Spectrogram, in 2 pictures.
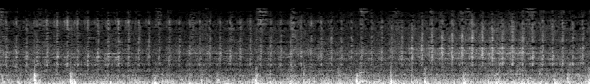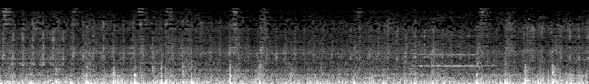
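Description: Express train coaches running at speed, heard from an open coach doorway: a steady rumble of wheels on rail with frequent irregular clicks and knocks from the track.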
